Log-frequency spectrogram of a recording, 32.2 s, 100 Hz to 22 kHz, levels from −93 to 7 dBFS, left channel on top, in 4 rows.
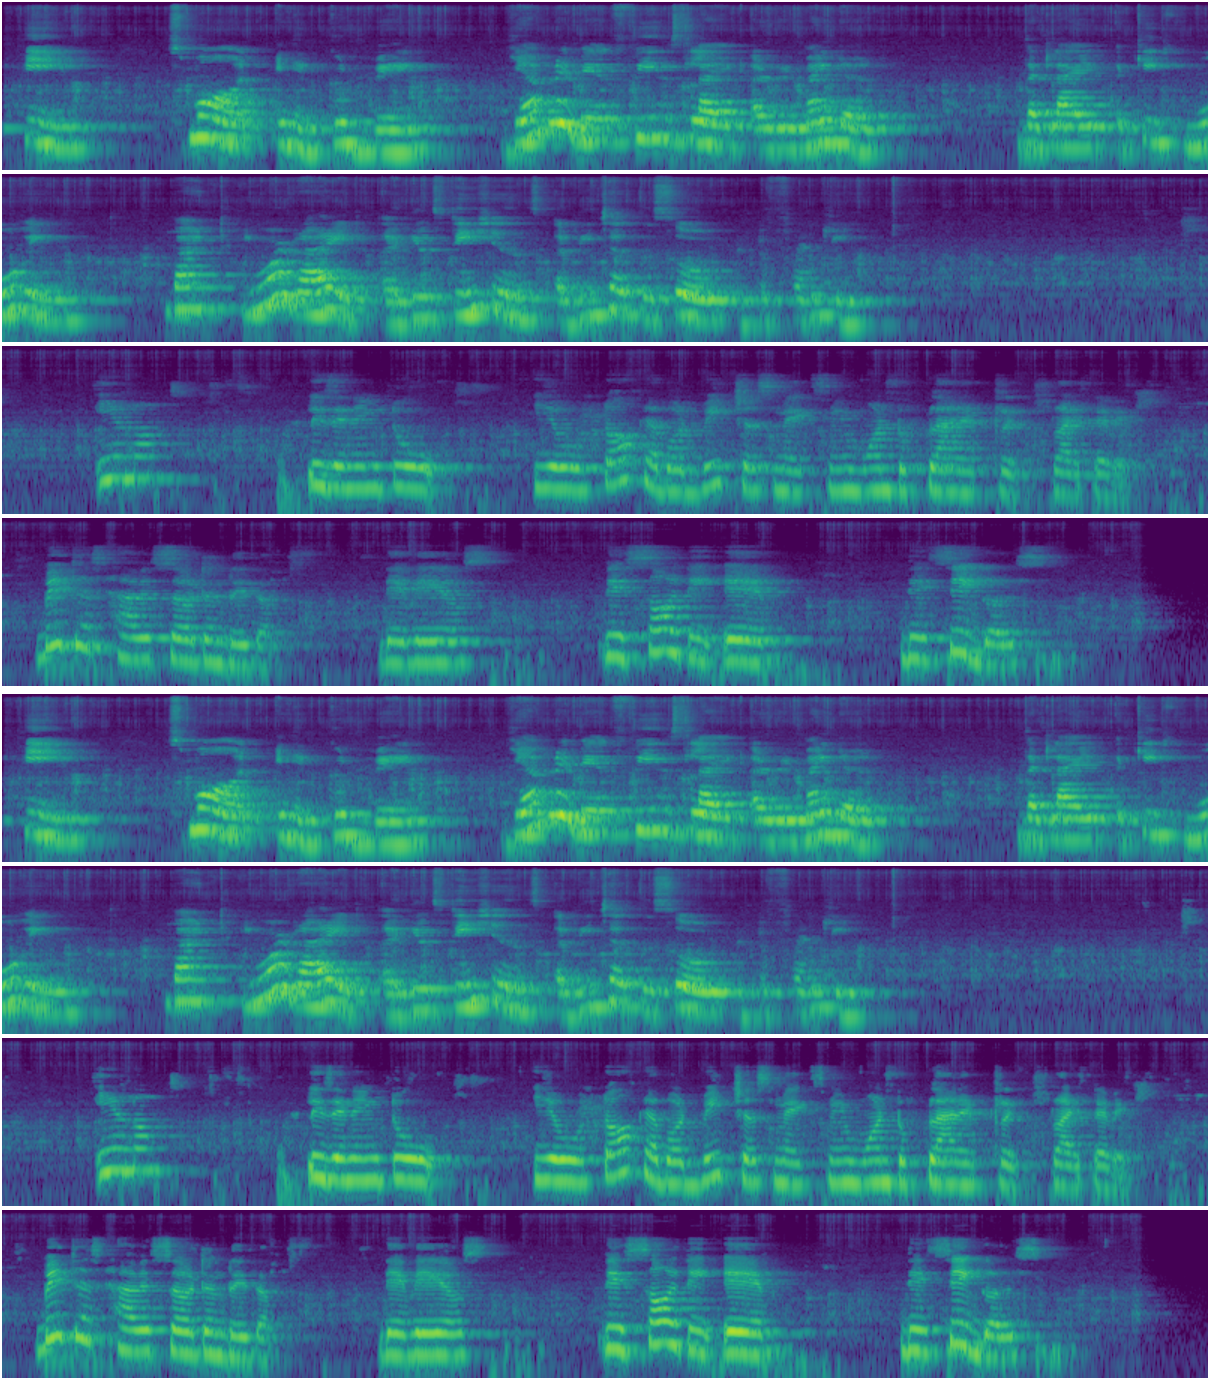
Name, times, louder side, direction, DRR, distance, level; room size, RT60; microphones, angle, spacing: voice 1, 0.2-0.5 1.2-2.8 3.4-5.8 6.8-8.6 9.1-12.8 13.3-13.8, equal, 5° right, 5 dB, 1.1 m, -19 dB
voice 2, 16.7-17.1 17.9-19.0 19.6-23.7 24.3-25.9 26.6-27.3 28.1-29.3 30.1-31.2, right 5 dB, 45° right, 11 dB, 0.4 m, -21 dB
14.5 x 6.0 x 5.3 m, 0.80 s
head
